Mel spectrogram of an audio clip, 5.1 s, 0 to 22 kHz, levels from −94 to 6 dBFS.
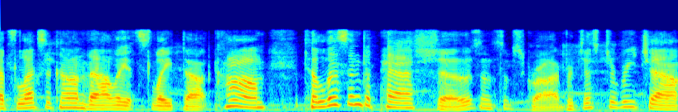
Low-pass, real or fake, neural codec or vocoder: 7.2 kHz; fake; codec, 16 kHz, 8 kbps, FreqCodec, smaller model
